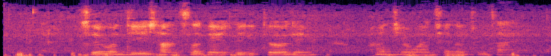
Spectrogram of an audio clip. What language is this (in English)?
Chinese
